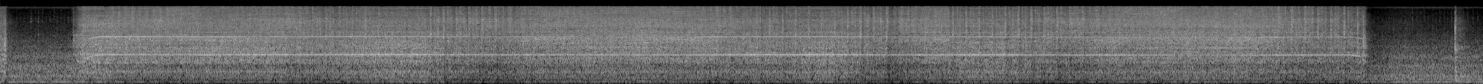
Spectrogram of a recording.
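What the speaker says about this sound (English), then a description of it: "I'm gonna have the lathe spinning in reverse at about 425 RPM" A wood lathe runs in reverse at about 425 RPM while mesquite is sanded, making a steady high motor whine with a faint grinding hiss, starting and stopping abruptly, with no talking.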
